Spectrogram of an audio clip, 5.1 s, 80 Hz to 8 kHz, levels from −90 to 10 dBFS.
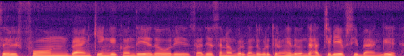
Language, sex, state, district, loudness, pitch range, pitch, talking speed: Tamil, male, Tamil Nadu, Namakkal, -16 LUFS, 125-140 Hz, 130 Hz, 180 wpm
